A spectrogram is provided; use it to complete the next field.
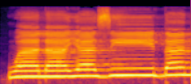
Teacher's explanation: Cara membacanya didengungkan. Jadi bunyi N tahan sampai ada suara masuk hidung, kurang lebih 2 harokat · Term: gunnah musyaddadah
